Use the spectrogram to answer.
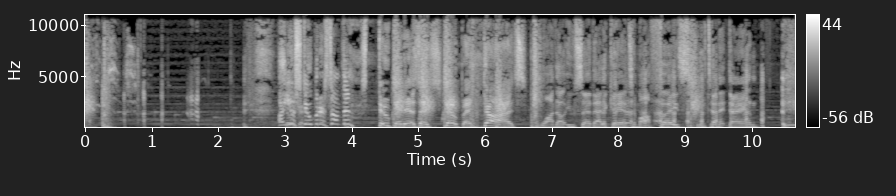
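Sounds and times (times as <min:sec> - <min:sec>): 
punch to the face: 0:00.0 - 0:00.5, 0:04.6 - 0:07.0, 0:09.0 - 0:09.4
laughter: 0:00.2 - 0:01.8, 0:07.6 - 0:10.6
speech: 0:02.9 - 0:10.6.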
